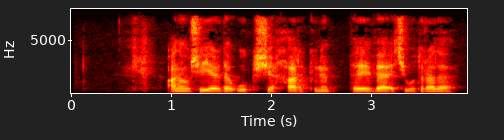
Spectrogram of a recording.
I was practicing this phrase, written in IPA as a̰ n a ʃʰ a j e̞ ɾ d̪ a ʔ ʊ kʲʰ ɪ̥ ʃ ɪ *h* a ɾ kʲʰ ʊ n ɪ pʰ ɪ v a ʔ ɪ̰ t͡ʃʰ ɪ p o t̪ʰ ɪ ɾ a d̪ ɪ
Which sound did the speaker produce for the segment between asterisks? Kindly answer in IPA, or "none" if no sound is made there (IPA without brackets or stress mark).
h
